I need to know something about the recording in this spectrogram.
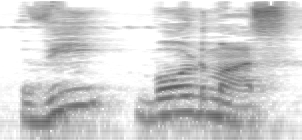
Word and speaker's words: VBODMAS: Okay, now next, now students, let us see the next point is VBODMAS, V BODMAS. This is pronounced as V BODMAS, and you know about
